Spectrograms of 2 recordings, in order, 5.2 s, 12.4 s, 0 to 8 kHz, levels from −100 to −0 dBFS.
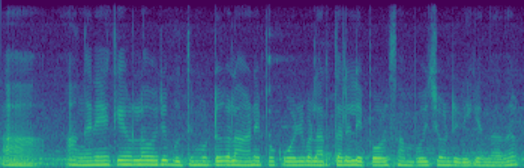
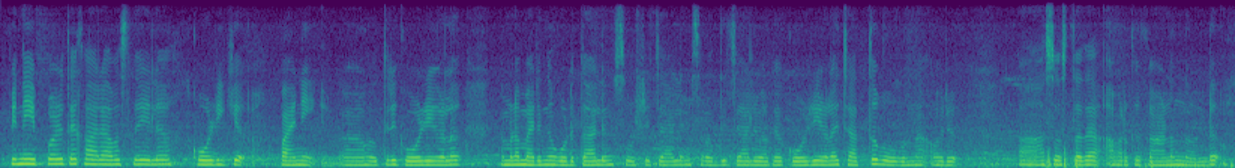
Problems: background sounds at intervals, low volume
